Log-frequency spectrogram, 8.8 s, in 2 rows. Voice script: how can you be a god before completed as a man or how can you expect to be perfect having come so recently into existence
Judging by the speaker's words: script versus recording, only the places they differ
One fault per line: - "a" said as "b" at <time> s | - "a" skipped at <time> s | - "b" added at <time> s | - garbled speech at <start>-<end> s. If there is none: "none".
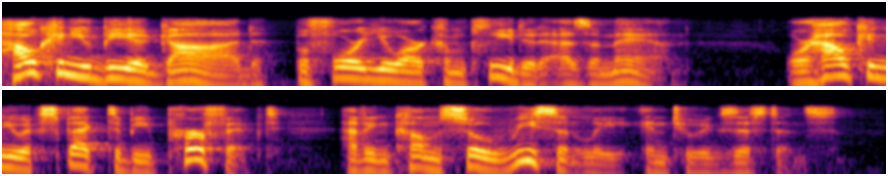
- "you are" added at 1.8 s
